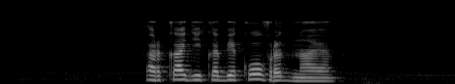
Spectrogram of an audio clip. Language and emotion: Russian, neutral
